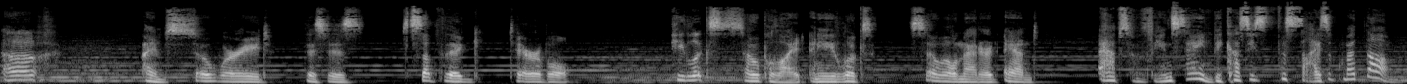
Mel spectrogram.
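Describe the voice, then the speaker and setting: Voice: medium pitch, sing-song, measured pace, soft background music, voice pushed down. A performer voicing a worried, apologetic uncle in a tabletop game, stammering politely and hesitantly. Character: worried, flustered, apologetic uncle travelling with young companions.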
